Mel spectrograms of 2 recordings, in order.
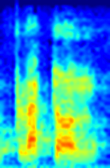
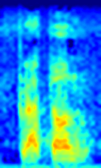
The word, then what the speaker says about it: Platon: So it's Plato or Platon, as should be pronounced. Platon.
